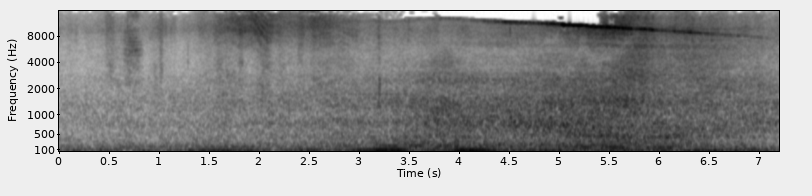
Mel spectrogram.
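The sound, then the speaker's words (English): Loud car engines roar past in a steady rush of traffic, the noise swelling toward the middle as hot rod cars speed through a yellow traffic light. No one speaks. “Just hot rod cars trying to make it through a yellow light.”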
